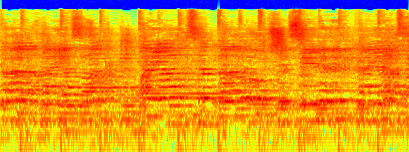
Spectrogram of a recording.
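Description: Live rabiz-style Armenian pop song: a male singer's voice over a backing band with a steady drum beat.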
